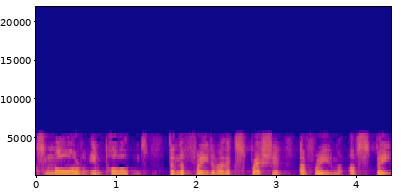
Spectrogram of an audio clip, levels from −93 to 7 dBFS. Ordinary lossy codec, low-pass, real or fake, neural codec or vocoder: none; 5.4 kHz; real; none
